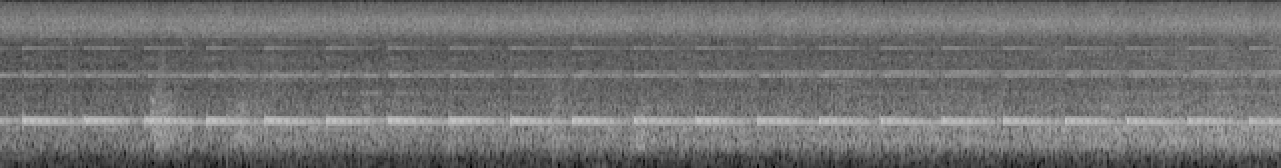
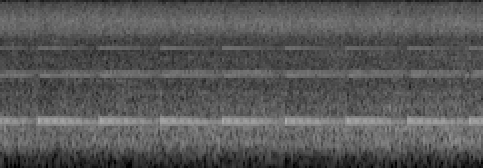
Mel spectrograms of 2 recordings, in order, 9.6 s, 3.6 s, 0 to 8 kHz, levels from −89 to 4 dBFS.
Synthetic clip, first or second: first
